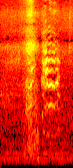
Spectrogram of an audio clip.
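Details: A female blue-and-yellow macaw, a pet, talks and jabbers on a summer day: two quick, raspy, nasal syllables in a high voice, like a short spoken phrase, with a faint low hum beneath.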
